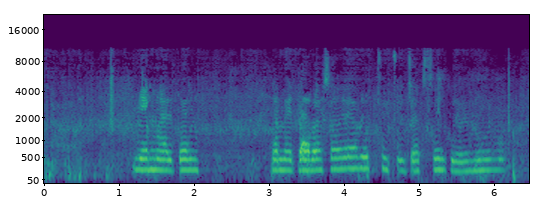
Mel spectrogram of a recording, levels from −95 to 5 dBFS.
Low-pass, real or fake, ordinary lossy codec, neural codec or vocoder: 10.8 kHz; fake; MP3, 48 kbps; codec, 24 kHz, 1.5 kbps, HILCodec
